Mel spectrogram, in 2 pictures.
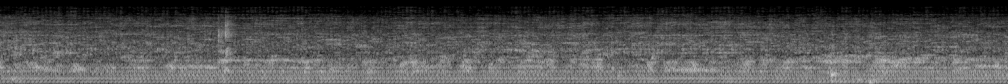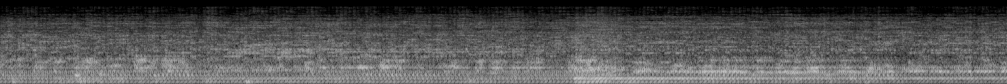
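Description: An onboard engine running steadily at a constant speed, a continuous hum with a few faint clicks and knocks over it.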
